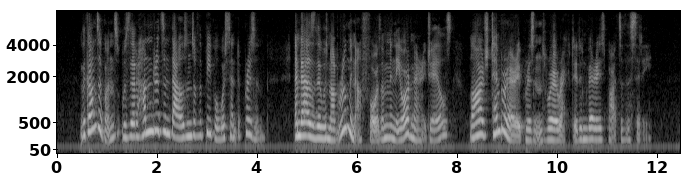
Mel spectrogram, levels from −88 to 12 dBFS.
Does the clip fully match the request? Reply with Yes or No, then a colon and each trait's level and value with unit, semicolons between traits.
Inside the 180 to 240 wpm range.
Yes: average, 185 wpm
